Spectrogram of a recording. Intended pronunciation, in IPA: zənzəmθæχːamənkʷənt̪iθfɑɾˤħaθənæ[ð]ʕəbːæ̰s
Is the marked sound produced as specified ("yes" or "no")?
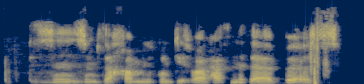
no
